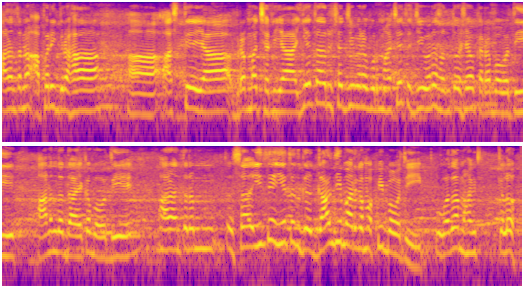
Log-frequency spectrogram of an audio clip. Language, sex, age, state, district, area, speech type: Sanskrit, male, 30-45, Karnataka, Bangalore Urban, urban, spontaneous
